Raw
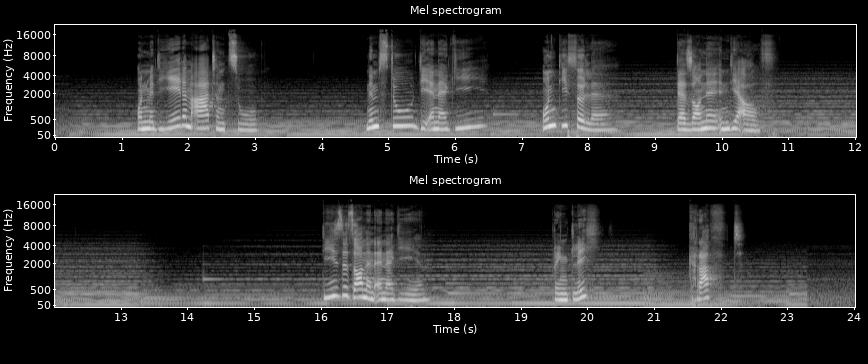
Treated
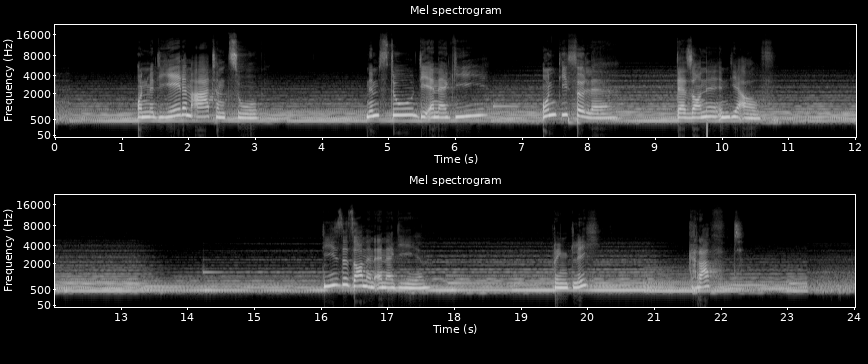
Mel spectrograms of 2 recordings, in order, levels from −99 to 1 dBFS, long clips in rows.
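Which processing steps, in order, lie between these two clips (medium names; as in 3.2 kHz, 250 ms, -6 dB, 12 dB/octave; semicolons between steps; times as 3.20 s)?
frequency shift +400 Hz; upward compressor, threshold -40 dBFS; band-pass filter 1.1 kHz, Q 0.55, from 9.78 s 410 Hz; compression 4:1, threshold -29 dBFS, peak gain reduction 12.5 dB; trim +7 dB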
